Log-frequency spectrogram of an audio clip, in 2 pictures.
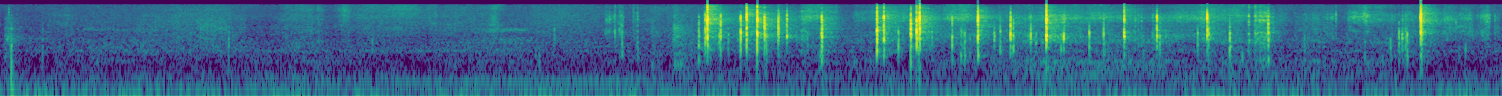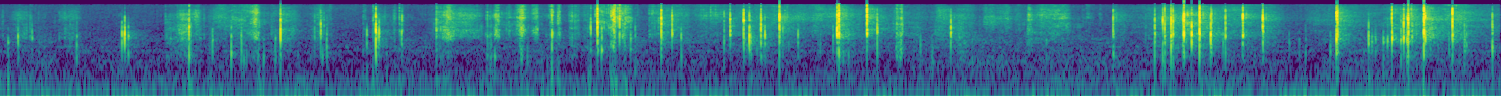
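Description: A small, flat, single-dose Smecta sachet, an apparently full paper-and-foil packet, is held in front of a microphone and squeezed, rubbed and crinkled between the fingertips of both hands. After about three and a half seconds of quiet low hum, dense bursts of bright, dry crackling begin, like shuffling cards. The bursts come in uneven clusters with short pauses until the end.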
